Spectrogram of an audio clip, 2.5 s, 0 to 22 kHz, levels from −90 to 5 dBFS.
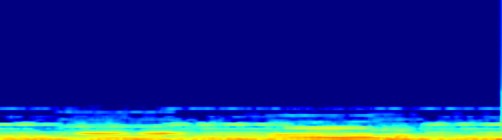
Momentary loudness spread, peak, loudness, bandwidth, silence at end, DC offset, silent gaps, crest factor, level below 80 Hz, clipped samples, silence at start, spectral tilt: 5 LU; -10 dBFS; -23 LUFS; 5.4 kHz; 0 s; under 0.1%; none; 12 dB; -28 dBFS; under 0.1%; 0 s; -13 dB/octave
